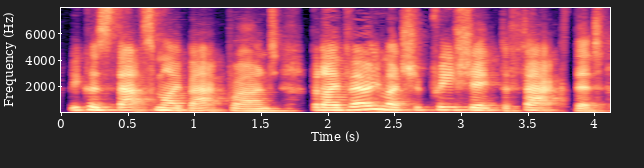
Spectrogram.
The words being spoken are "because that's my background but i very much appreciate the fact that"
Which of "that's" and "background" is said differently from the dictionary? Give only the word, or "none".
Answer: none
